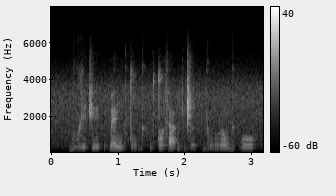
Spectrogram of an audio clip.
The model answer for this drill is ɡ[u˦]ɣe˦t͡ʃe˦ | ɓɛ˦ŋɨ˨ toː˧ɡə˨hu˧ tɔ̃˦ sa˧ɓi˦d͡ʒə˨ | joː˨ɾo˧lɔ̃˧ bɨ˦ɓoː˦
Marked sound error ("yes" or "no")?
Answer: no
